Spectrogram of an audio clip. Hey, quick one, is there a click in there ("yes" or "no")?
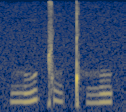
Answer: yes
